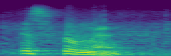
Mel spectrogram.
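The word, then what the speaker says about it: stomach: যেমন স্টোম্যাক, এই নামটির শেষে দেখবেন সিএইচ রয়েছে এবং এর উচ্চারণ হচ্ছে ক।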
